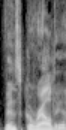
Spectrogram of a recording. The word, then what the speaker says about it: Vince Guaraldi: I think it is not only a fantastic Christmas record, but actually a brilliant jazz piece by the Vince Gagliotti Trio. – I'm glad you said that, not me. – I think it's Vince Guaraldi. I think it's pronounced.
